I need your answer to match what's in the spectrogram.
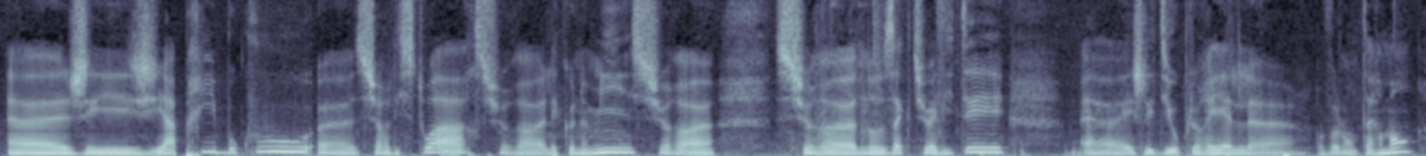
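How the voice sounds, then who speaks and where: A woman talks as a guest in a casual radio interview. Her voice sits fairly low and sounds dark and mellow. She hesitates a lot, filling pauses with small sounds and chuckling now and then. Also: slight background noise. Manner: hesitant, many fillers, laughs often. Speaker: theatre director, guest.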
